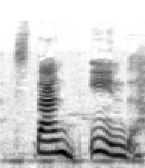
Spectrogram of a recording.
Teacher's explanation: The fit is stress followed by unstressed, which we can identify as a trochaic type of metrical fit instead of iambic.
